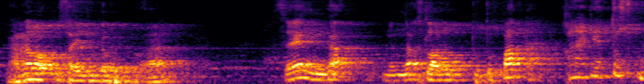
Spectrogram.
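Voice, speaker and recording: A man preaching a Sunday sermon as pastor, telling stories and swinging between loud exclamations and quiet asides. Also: on the high side, sing-song, fast talker, creaky. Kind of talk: Pentecostal sermon with storytelling. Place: church sanctuary. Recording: very echoey church hall.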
